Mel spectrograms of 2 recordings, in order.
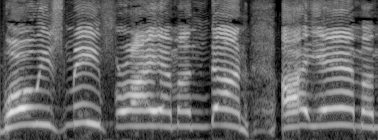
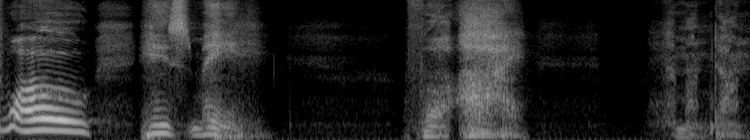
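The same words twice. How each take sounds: First: Louder, ringing woe is me; proclaimed aloud. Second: Slow, soft, fading into a whisper; broken whisper. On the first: Preacher voicing Isaiah's confession, loud proclamation. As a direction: declare it out loud to the crowd. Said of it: "He said". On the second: Preacher voicing Isaiah humbled before God, whispering. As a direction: confess it under your breath, undone. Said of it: "And he says". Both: Acted.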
